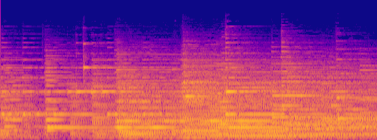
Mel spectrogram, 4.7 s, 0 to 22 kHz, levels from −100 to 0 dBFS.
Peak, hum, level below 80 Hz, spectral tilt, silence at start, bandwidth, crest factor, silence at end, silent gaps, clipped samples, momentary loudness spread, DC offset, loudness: -2 dBFS; none; -44 dBFS; -6.5 dB/octave; 0 s; 8.6 kHz; 16 dB; 0 s; none; under 0.1%; 6 LU; under 0.1%; -18 LUFS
